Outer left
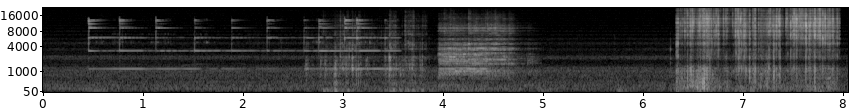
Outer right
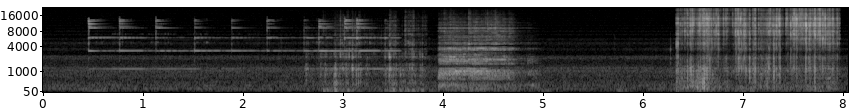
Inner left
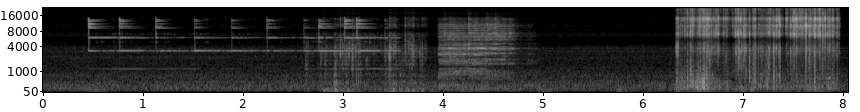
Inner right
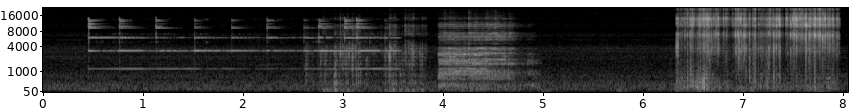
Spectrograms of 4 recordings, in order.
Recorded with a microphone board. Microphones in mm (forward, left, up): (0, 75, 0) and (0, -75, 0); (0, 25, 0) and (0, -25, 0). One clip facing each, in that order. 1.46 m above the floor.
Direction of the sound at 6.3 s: 15° left (ahead or behind).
